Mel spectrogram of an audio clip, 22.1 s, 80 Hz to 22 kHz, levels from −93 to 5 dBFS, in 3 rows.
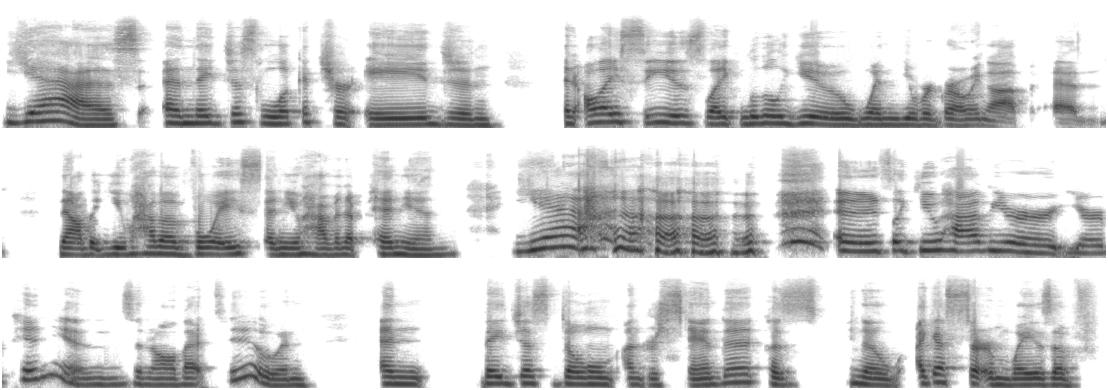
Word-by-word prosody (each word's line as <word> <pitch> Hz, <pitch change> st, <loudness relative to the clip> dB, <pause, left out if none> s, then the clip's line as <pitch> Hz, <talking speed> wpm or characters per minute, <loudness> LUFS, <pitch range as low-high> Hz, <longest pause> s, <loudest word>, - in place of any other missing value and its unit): Yes, 205 Hz, -9 st, +1 dB, 0.2 s
and 190 Hz, -1 st, +2 dB
they 190 Hz, 0 st, +3 dB
just 215 Hz, +2 st, -4 dB
look 175 Hz, -1 st, +1 dB
at 220 Hz, -3 st, -7 dB
your 170 Hz, -1 st, -2 dB
age 160 Hz, +2 st, +2 dB
and 150 Hz, -1 st, 0 dB, 0.5 s
and 180 Hz, -1 st, 0 dB
all 195 Hz, +2 st, +3 dB
I 220 Hz, +1 st, +3 dB
see 215 Hz, -1 st, -4 dB
is, 190 Hz, -2 st, -1 dB
like, 170 Hz, -1 st, +2 dB
little 185 Hz, +2 st, +2 dB
you 170 Hz, -3 st, +2 dB
when 155 Hz, 0 st, 0 dB
you 155 Hz, -, +3 dB
were 150 Hz, 0 st, -1 dB
growing 150 Hz, -1 st, -2 dB
up, 120 Hz, -1 st, -3 dB, 0.2 s
and 355 Hz, -, -5 dB, 0.5 s
now 160 Hz, -2 st, +4 dB
that 160 Hz, -1 st, -1 dB
you 165 Hz, 0 st, +3 dB
have 180 Hz, +1 st, -1 dB
a 170 Hz, -2 st, +2 dB
voice, 170 Hz, +1 st, +2 dB
and 160 Hz, 0 st, +1 dB
you 160 Hz, -, +2 dB
have 155 Hz, -2 st, -1 dB
an 160 Hz, -, -1 dB
opinion 160 Hz, -1 st, -1 dB, 0.4 s
Yeah, 325 Hz, +9 st, +3 dB, 1.6 s
and 250 Hz, -, +4 dB
it's, 240 Hz, 0 st, +1 dB
like, 250 Hz, -1 st, +2 dB
you 260 Hz, 0 st, +2 dB
have 245 Hz, 0 st, +2 dB
your 220 Hz, -6 st, +1 dB
your 195 Hz, +3 st, -4 dB
opinions, 195 Hz, -, -4 dB
and 165 Hz, -2 st, -4 dB
all 155 Hz, 0 st, -1 dB
that 165 Hz, 0 st, -1 dB
too, 275 Hz, -, 0 dB
and 145 Hz, 0 st, -2 dB, 0.5 s
and 175 Hz, -2 st, +1 dB, 0.4 s
they 185 Hz, 0 st, +3 dB
just 185 Hz, -1 st, -3 dB
don't 170 Hz, -2 st, +2 dB
understand 155 Hz, +1 st, -3 dB
it, 215 Hz, +1 st, -1 dB
'cause, 160 Hz, -3 st, -3 dB, 0.2 s
you 195 Hz, -, -4 dB
know 155 Hz, -4 st, +1 dB
I -, -, +5 dB
guess 215 Hz, +2 st, 0 dB
certain 160 Hz, -5 st, +2 dB
ways 155 Hz, +1 st, +2 dB
of 155 Hz, -1 st, 0 dB
170 Hz, 170 wpm, -23 LUFS, 155-205 Hz, 1.6 s, I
